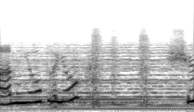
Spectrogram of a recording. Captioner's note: sniffles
